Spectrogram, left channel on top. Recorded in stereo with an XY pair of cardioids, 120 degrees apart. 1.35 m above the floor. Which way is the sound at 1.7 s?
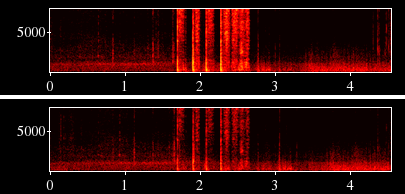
60° left.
